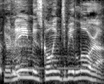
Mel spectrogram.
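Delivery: ordinary delivery, nothing marked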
